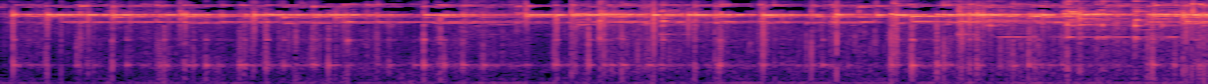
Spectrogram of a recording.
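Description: Jingling bells: a bright, steady shimmer of many quick metallic strikes with a high ringing tone, starting abruptly and cutting off suddenly.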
